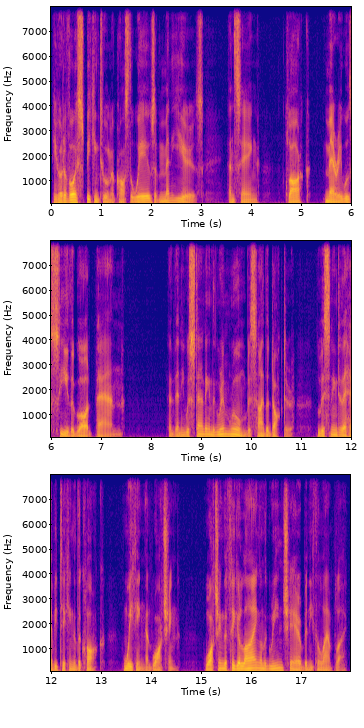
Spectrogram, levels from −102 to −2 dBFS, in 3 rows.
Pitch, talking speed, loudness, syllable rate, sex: 85 Hz, 185 wpm, -21 LUFS, 5.5 syllables/s, male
